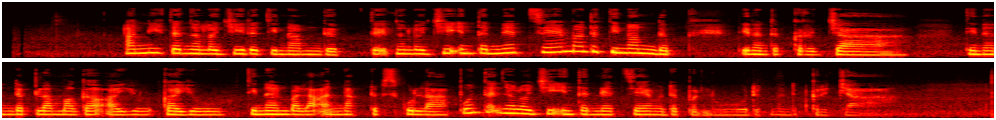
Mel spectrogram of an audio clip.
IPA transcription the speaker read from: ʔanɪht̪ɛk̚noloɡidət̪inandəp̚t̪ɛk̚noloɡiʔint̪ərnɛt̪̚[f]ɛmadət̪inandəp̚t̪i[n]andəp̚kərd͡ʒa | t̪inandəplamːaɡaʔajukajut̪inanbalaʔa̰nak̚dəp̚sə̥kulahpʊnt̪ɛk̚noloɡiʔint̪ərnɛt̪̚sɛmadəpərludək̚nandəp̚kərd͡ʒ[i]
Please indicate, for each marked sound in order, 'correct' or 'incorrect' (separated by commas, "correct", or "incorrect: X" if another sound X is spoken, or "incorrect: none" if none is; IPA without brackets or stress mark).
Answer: incorrect: s, correct, incorrect: a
